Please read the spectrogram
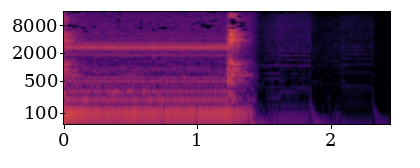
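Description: Intro sting: a steady buzzing hum under held music tones, with a hit at the start. A short swell comes about a second and a quarter in, then the sound drops away to near silence.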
